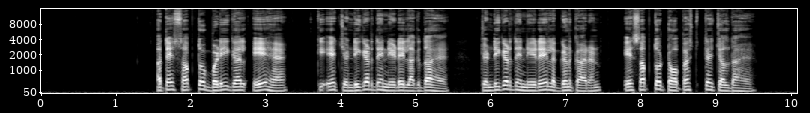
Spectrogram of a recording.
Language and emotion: Punjabi, neutral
